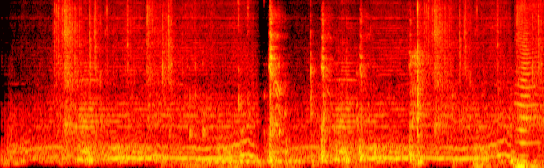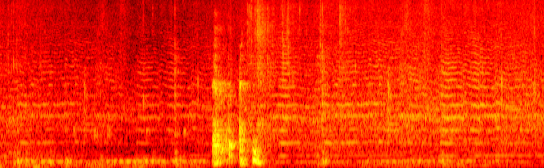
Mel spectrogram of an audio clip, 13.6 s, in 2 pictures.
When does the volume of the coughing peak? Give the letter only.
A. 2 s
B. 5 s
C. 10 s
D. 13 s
C.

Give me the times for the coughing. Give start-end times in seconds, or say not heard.
3.4-5.2, 9.4-10.1.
